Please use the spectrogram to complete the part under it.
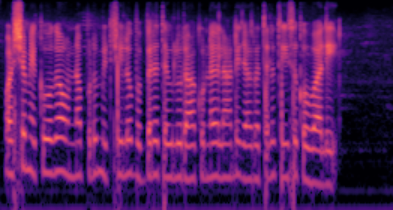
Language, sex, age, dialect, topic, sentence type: Telugu, female, 60-100, Central/Coastal, agriculture, question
